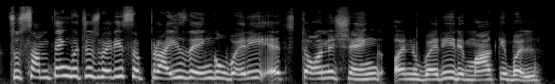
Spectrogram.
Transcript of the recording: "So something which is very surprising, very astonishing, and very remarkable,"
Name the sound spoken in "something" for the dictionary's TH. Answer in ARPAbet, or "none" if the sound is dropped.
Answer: T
